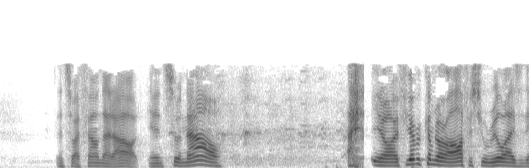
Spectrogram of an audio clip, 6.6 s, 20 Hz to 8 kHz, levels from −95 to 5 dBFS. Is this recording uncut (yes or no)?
no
